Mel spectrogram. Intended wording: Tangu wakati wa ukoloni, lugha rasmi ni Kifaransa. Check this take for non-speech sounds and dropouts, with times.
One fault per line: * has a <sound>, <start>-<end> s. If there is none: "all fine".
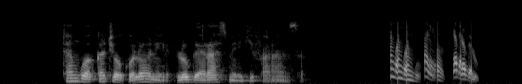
* has a chirp, 3.9-4.8 s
